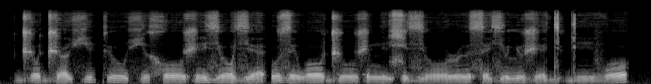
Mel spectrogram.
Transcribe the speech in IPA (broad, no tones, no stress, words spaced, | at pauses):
d͡ʒod͡ʒœçi kʲuːçɨxoːʃi zʲoːzʲɛʔu zɪwoː d͡ʒuːʃəniɕə zʲoːɹɨ sezʲu lʲuʒedʲɨ ɡiːvo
